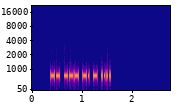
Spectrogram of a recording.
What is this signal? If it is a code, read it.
Morse code, heard as a keyed tone, about 45 wpm, 700 Hz. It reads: MONTH
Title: Five Letter Words - 45wpm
